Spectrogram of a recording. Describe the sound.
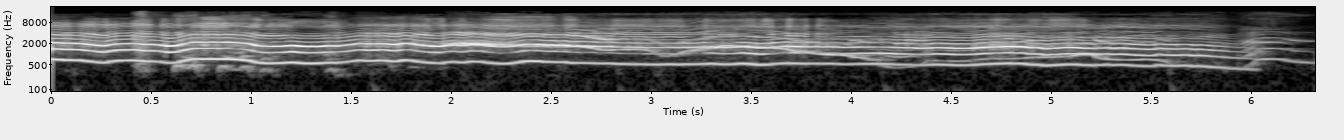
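A voice imitates the long, loud, high-pitched scream of someone riding in a speeding car down a spiral slide from the top of a building to the ground floor; it wavers up and down for about six seconds, then slides downward and cuts off abruptly, with no other talk.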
